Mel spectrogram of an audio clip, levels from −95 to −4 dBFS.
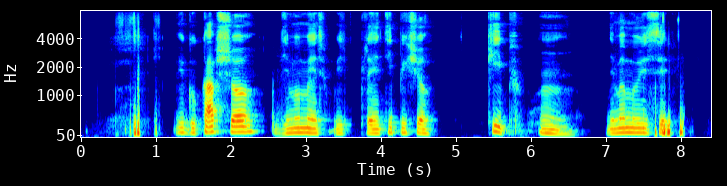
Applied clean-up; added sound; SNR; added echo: neural mask model Resemble Enhance denoiser.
